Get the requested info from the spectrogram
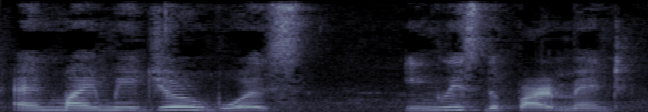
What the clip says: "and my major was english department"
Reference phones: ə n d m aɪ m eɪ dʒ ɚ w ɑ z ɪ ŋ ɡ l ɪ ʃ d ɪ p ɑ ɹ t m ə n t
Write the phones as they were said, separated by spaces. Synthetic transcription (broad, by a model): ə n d m aɪ m eɪ dʒ ɚ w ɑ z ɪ ŋ ɡ l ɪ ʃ d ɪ p ɑ ɹ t m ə n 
